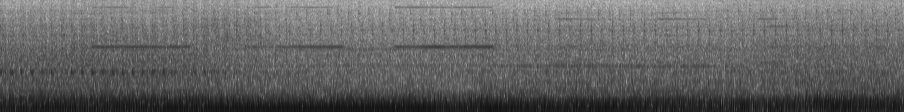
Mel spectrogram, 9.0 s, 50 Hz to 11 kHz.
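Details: VW Mk4 Golf R32 3.2 VR6, first start after a rebuild and reinstallation: steady even idle with a smooth low drone and a faint high tone over it, with no knocks or rattles; it runs healthy.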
